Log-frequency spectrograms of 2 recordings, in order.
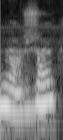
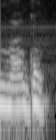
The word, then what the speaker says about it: mangeons: prononciation que dans l'infinitif donc euh manger nous mangeons hein ce il nous faut ce g dou et si nous ne mettons pas le E ça ça deviendrait nous mangons puisque un G plus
